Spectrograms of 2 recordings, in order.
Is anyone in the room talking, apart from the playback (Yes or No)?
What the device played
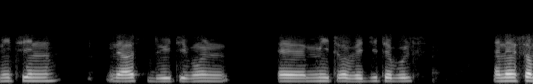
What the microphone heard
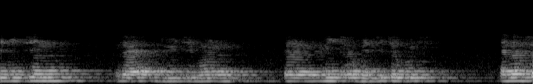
No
